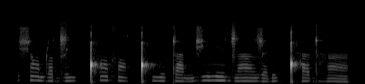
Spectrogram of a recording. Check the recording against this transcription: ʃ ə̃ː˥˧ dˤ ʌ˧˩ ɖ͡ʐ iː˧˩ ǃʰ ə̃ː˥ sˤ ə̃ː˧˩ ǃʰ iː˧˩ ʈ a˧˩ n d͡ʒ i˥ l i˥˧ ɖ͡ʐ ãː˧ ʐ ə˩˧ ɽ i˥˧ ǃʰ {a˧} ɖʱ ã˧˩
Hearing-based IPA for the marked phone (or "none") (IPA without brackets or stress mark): a˧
